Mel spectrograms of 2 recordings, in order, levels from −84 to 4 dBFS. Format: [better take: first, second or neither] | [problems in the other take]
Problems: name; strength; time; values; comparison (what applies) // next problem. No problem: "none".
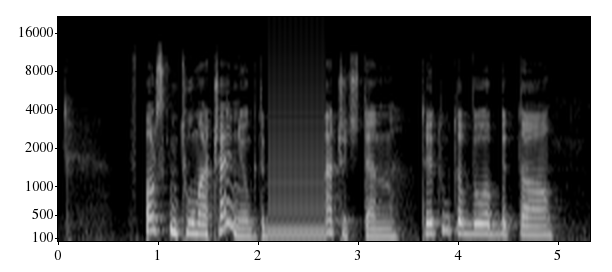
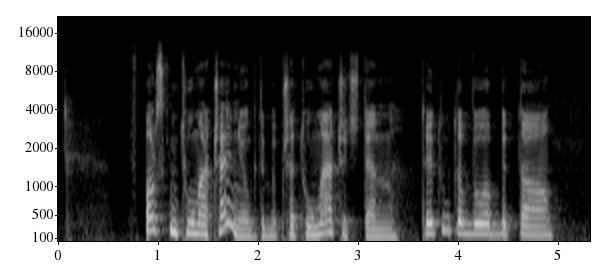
second | audio freezing; at 2 s for 0.5 s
